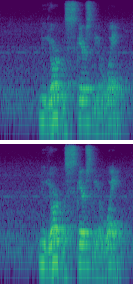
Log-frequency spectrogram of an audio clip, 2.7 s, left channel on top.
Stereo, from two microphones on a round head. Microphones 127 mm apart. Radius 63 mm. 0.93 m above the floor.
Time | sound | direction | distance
0.8 | a man speaking | 20° right (ahead or behind) | 0.8 m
